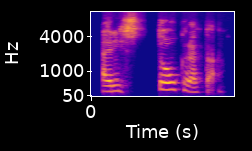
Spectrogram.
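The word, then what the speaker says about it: aristócrata: ser em português e vai ser aqui na sílabas que eu coloquei em então em espanhol eu vou dizer aristocratar lembra que o outro fechadinho não era estoqueta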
